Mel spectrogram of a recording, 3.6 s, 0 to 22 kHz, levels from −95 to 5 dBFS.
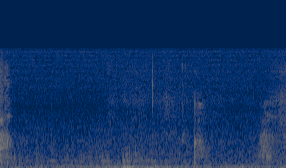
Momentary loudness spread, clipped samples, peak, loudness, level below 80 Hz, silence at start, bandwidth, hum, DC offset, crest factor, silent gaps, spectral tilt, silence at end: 6 LU; under 0.1%; -34 dBFS; -61 LUFS; -62 dBFS; 0 s; 16 kHz; none; under 0.1%; 24 dB; none; -4 dB/octave; 0 s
